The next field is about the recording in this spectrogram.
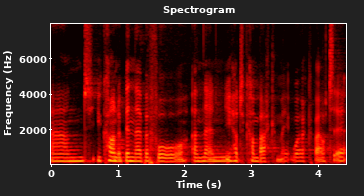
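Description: Female speech against a quiet background. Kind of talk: presentation talk. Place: hall. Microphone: podium.

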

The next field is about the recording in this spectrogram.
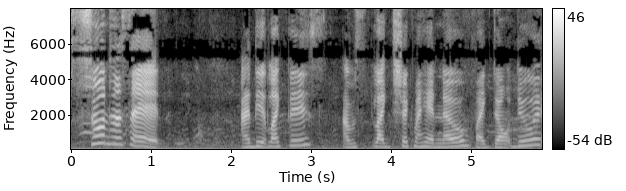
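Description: A woman talking at a fairly slow pace with music in the background. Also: dry sound with no echo. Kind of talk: casual vlog chat, storytelling. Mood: amused, chatty. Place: beach. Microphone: phone near.

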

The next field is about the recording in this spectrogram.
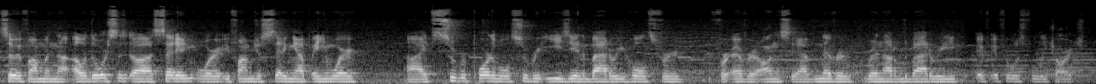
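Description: Clear music plays in the background. The speech is very fast and delivered in a monotone, flat intonation. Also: man. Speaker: musician vlogger. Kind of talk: casual vlog chat. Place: home room. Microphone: phone near.

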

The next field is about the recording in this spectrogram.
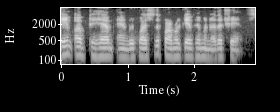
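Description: Moderate pace, dry sound with no echo, quiet background. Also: man. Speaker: lay minister. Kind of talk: sermon. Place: home room. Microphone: webcam.

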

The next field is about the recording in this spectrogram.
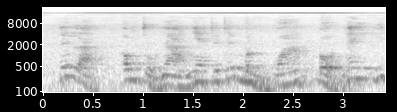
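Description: Noticeable background noise and audible room echo surround the voice. Its pitch swings very widely. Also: man. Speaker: professor and researcher. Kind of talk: lecture storytelling to audience. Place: hall. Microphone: pa.

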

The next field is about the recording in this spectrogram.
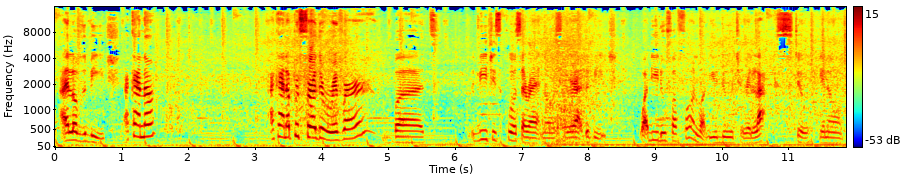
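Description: With clear music in the background and a dry sound with no echo, the speaker moves at a moderate pace, leaving long, frequent pauses. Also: woman. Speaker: vlogger mother. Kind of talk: casual vlog chat. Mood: cheerful, relaxed. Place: beach. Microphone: phone near.

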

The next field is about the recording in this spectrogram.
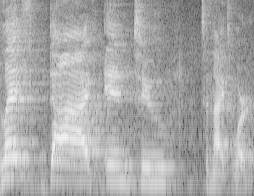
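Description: Light background noise and audible room echo surround a man as he speaks. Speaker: pastor. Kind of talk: sermon. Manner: animated.

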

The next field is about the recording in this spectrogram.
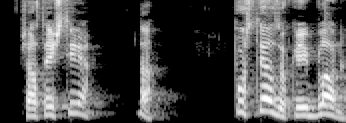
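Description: Against a quiet background, a man talks at a very fast pace. His tone is animated, with very wide pitch swings. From Romania. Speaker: YouTuber commenting on news. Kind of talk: casual news commentary to camera. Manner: conversational, animated. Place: home room. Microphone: lapel.

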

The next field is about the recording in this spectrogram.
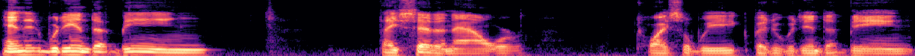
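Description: A man with a very deep, low voice speaks at a moderate pace. His intonation stays fairly even. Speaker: spouse and caregiver of aphasia patient. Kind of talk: interview answer. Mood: pleased, appreciative. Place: studio.

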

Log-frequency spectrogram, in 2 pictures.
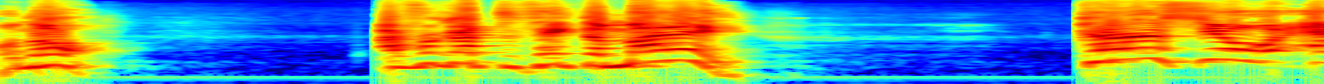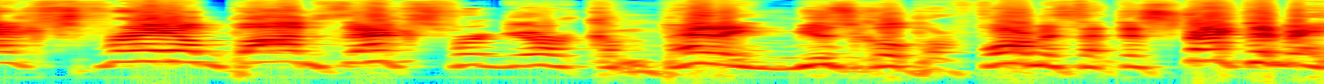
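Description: A man puts on a character voice at an extremely high pitch, with ordinary pitch variation and a fairly slow pace. The tone is bright and sharp, with vocal fry.

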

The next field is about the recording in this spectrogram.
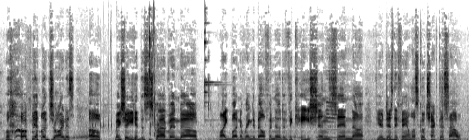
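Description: A man at a moderate pace with ordinary pitch variation, in a dry sound with no echo and noticeable background noise. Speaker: family vlogger. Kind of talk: casual vlog chat. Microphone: phone near.

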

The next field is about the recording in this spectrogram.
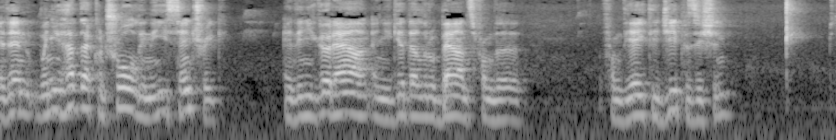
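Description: A somewhat breathy man speaks at a fairly quick pace against light background noise. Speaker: strength training vlogger. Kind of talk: casual vlog chat. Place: gym. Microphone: phone near.

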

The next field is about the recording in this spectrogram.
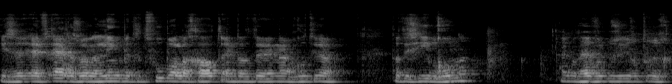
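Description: Delivery is fairly quick yet broken by long, frequent pauses, with monotone, flat intonation. Light background noise and audible room echo are present. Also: man. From Netherlands, South Holland (Pijnacker); South Holland, Netherlands. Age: 50s. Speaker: former professional footballer. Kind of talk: interview. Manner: halting. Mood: reflective, nostalgic. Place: home room.

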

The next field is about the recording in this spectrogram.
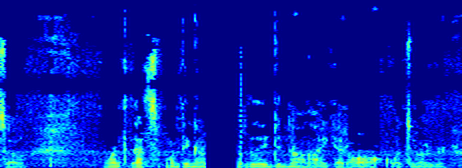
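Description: In light background noise, a man speaks at a moderate pace. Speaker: amateur phone reviewer. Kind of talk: casual product review. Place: home room. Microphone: phone near.

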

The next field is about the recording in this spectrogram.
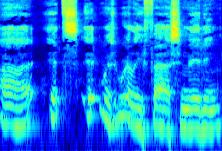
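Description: A somewhat breathy man's voice at a fairly high pitch, with a dark, mellow tone. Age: 80s. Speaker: product reviewer. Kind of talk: product review. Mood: warm, enthusiastic, unhurried. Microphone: phone near.

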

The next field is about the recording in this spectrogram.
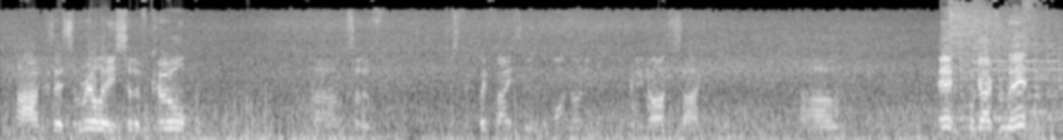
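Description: A very slow man with long, frequent pauses, recorded dry with no echo over loud background noise. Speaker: travel vlogger. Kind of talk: casual vlog chat. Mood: relaxed, easygoing. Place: beach. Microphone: phone near.

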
